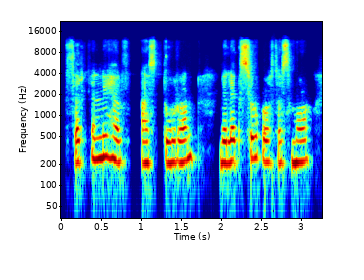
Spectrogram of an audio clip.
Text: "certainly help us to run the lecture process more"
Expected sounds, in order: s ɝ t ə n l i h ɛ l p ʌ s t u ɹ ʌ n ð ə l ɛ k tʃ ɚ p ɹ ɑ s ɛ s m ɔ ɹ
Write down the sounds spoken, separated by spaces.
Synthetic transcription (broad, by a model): s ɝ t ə n l i h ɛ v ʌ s t u ɹ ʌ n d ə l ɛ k s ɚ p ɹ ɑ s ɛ s m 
